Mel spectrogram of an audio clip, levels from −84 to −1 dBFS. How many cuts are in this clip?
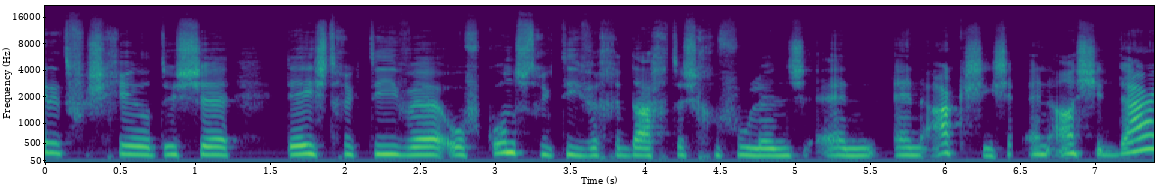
1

